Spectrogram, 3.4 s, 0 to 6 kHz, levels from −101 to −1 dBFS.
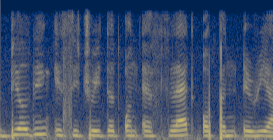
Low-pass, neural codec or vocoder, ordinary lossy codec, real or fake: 5.4 kHz; none; none; real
